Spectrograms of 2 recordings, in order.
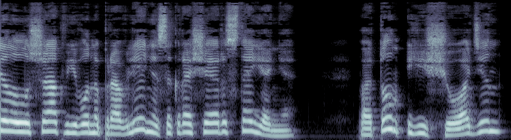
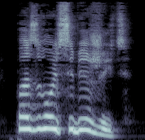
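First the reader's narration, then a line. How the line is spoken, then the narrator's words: Soft murmur against lips. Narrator (Russian): пролепетала в его губы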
